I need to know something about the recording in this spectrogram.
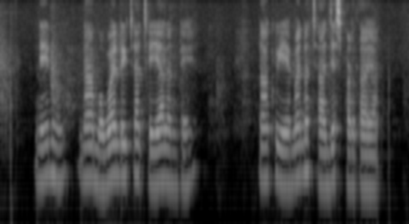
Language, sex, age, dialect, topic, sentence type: Telugu, male, 18-24, Utterandhra, banking, question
